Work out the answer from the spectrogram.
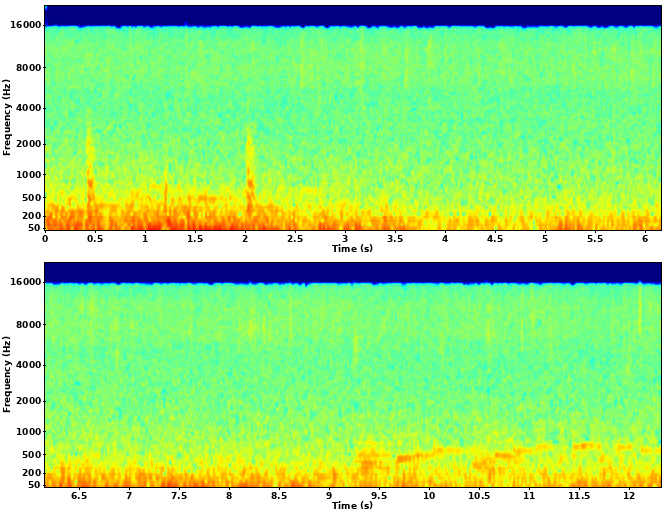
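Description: Steady rain with a low thunder rumble, heaviest in the first few seconds. Soft music notes die away early, and new music starts about nine seconds in.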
